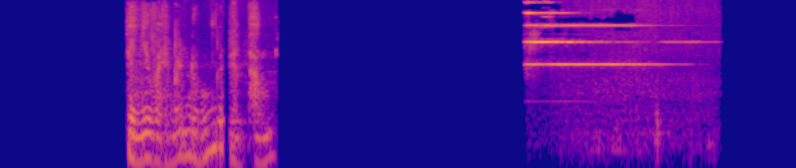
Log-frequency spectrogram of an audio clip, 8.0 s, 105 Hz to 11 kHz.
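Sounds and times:
speech: 1.3 - 2.8
mindfulness bell ringing: 5.2 - 7.2.

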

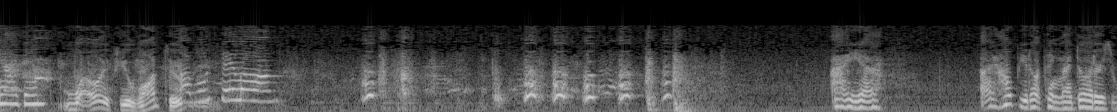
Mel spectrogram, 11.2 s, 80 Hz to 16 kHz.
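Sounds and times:
speech: 0.2 - 2.9, 8.4 - 8.9, 9.8 - 11.1
dog barking and yipping: 3.6 - 6.9.

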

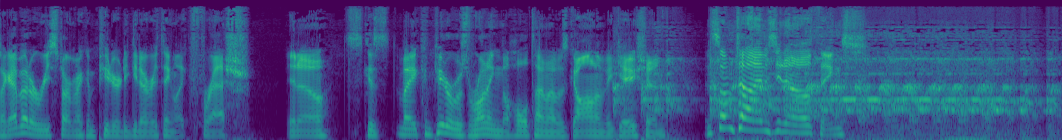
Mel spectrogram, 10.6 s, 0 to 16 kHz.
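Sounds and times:
speech: 0.0 - 8.8
ambulance siren wailing: 6.1 - 10.6.

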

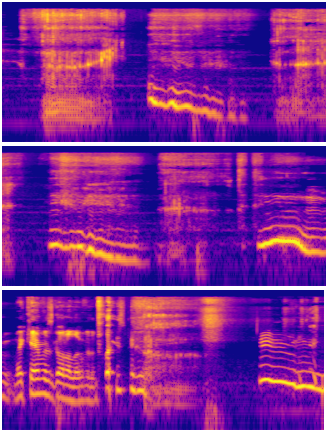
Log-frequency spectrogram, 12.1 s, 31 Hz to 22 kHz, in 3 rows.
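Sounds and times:
person imitating snoring: 0.3 - 8.2, 9.8 - 10.9
speech: 1.8 - 3.0, 4.7 - 5.8, 8.3 - 10.3.

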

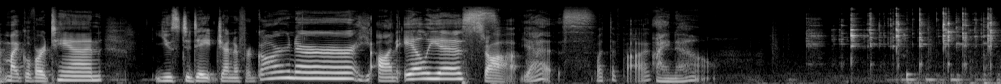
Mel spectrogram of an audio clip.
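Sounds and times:
speech: 0.0 - 7.2, 9.0 - 9.9
straws stirring in drinks: 8.1 - 9.9.

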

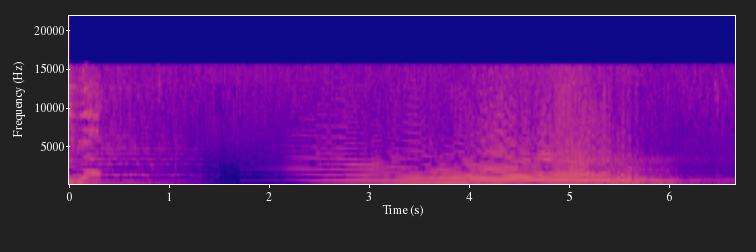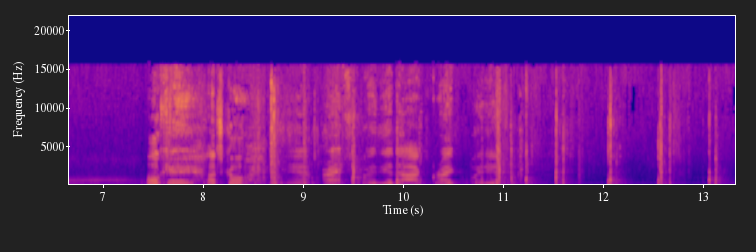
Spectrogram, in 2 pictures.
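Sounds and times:
emergency vehicle siren wailing: 0.0 - 7.4
speech: 7.5 - 11.2.

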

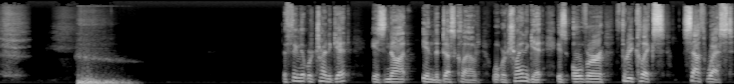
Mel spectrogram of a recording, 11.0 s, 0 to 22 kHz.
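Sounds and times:
person taking a deep breath: 0.0 - 2.1
heavy low rumble: 1.2 - 2.1
speech: 4.2 - 11.0.

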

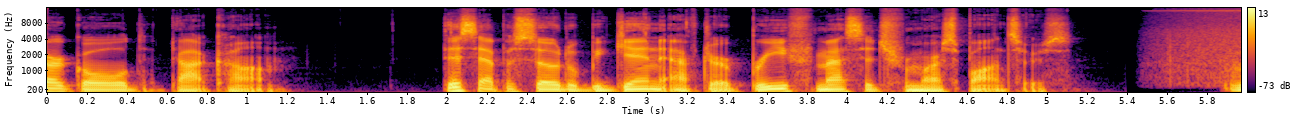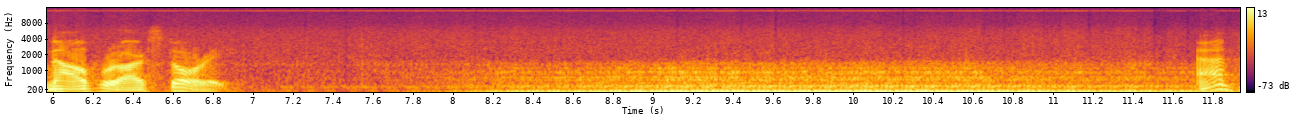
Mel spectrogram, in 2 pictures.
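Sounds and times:
speech: 0.0 - 1.2, 2.0 - 5.2, 5.9 - 7.1, 11.7 - 11.9
small truck engine rumbling while driving: 8.0 - 11.9.

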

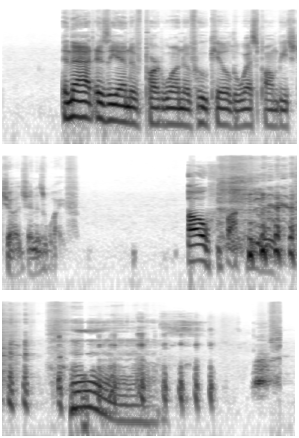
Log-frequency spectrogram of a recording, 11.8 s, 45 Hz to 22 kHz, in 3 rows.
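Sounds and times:
speech: 0.8 - 5.0, 6.4 - 11.6
laughter: 6.7 - 10.7
dog barking: 11.2 - 11.6.

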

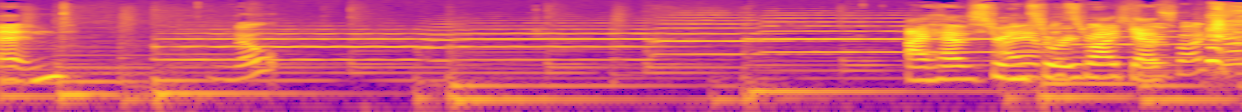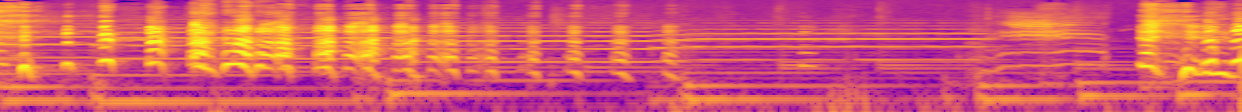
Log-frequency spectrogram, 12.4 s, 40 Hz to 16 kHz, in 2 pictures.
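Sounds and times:
speech: 0.1 - 0.5, 1.2 - 1.5, 4.6 - 8.8, 11.9 - 12.4
laughter: 5.2 - 9.7, 11.9 - 12.4
cat meowing loudly into the microphone: 10.2 - 11.9.

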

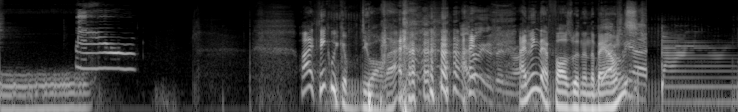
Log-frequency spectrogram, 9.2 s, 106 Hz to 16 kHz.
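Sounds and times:
person imitating a cat meow: 0.0 - 1.7
speech: 3.8 - 8.4
laughter: 4.7 - 6.6.

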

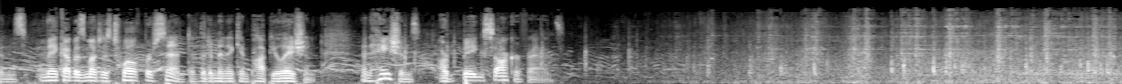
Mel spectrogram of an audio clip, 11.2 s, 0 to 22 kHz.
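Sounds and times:
speech: 0.0 - 5.7
sugarcane train rumbling along tracks: 6.4 - 11.2
metallic clanks and knocks from train wheels and cars: 6.5 - 11.2.

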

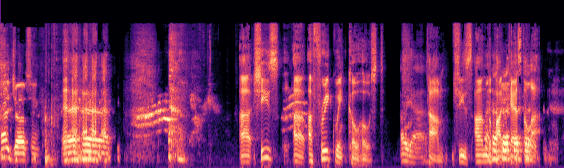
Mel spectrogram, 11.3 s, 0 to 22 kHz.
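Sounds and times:
speech: 0.0 - 3.8, 4.8 - 11.2
laughter: 1.2 - 2.4, 9.6 - 10.7
cat meowing: 2.9 - 3.4, 5.7 - 6.2.

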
